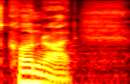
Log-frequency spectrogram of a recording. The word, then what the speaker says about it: Conrad: I'm pronouncing your name wrong. It's Conrad.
